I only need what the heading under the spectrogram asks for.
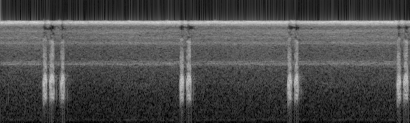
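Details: Wild male Indian purple frog calling from above ground in India's Western Ghats: short clucking notes in tight pairs or triplets, bursts repeated roughly every one and a half seconds, over a steady high-pitched background whine.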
